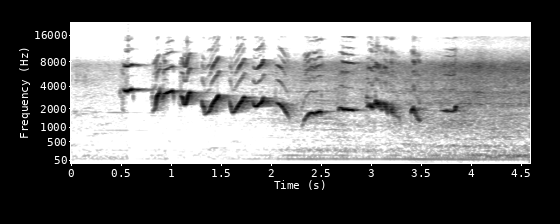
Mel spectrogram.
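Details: Young greater green leafbird, used to stimulate other leafbirds, singing a lively phrase of zigzag whistles that rise and fall quickly, then slower slurred notes trailing off.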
